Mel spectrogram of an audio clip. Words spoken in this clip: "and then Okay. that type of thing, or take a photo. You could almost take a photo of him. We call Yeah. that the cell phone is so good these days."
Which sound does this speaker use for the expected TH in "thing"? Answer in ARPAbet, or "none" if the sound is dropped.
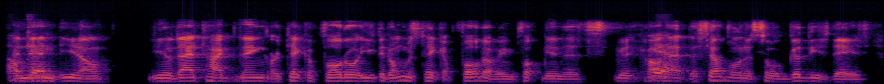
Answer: TH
